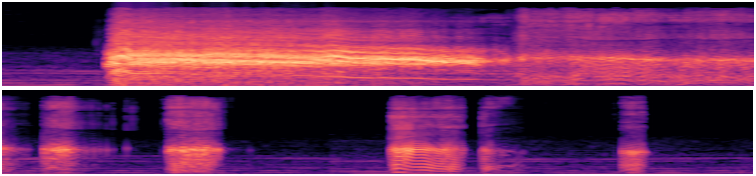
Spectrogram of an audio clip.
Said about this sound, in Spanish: agentes de infanterías, al ver a su oficial caído, pegaron el grito de guerra. Mientras el camperón azul juntaba los dientes del piso, el mismo grito de guerra.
